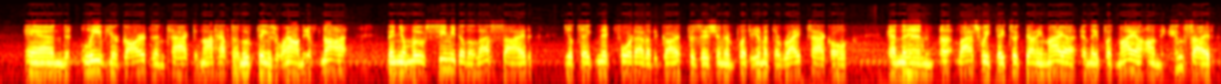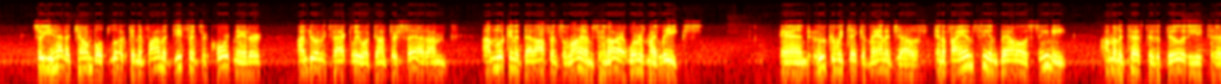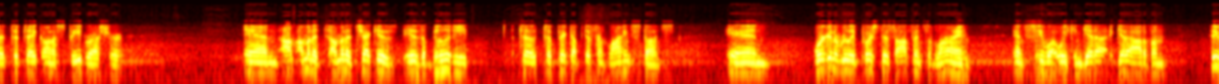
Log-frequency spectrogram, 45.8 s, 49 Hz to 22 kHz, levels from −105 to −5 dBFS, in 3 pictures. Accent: American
